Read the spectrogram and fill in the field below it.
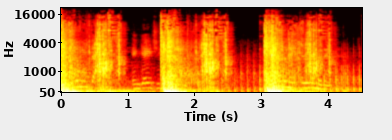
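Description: Call of Duty Mobile battle royale gunfire cracks out in two sharp, loud volleys under a voice talking throughout.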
